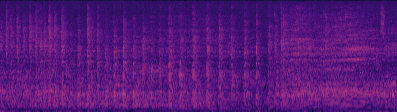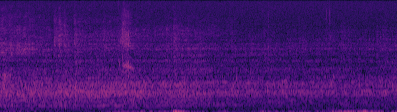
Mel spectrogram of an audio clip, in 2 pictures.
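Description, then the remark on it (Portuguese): A sugarcane cutter's engine runs steadily, a loud continuous mechanical drone with a rapid rhythmic chugging in the first few seconds, then a smoother, sustained roar with no voices. “Isso não é uma moto, isso é um cortador de cana.”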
